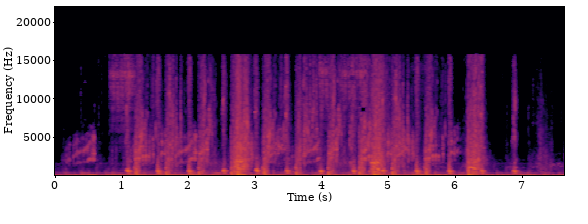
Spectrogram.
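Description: A spear strikes a creature with wet, splattering hits.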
